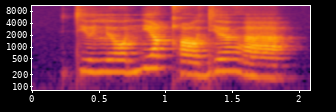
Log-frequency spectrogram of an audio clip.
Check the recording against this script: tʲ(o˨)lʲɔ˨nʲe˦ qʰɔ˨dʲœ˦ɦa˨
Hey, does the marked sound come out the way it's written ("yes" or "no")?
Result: no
